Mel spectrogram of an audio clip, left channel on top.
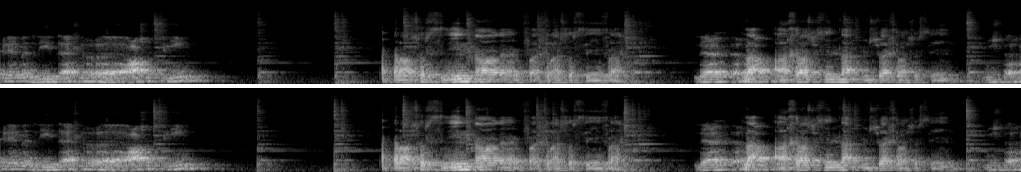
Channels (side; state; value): both; normal; correlation 0.80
